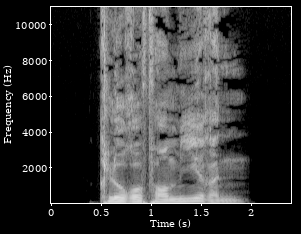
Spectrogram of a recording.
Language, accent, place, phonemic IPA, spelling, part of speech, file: German, Germany, Berlin, /kloʁofɔʁˈmiːʁən/, chloroformieren, verb, De-chloroformieren.ogg
- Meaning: to chloroform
